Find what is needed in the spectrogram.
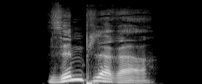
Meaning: inflection of simpel: 1. strong/mixed nominative masculine singular comparative degree 2. strong genitive/dative feminine singular comparative degree 3. strong genitive plural comparative degree
- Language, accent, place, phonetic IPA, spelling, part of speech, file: German, Germany, Berlin, [ˈzɪmpləʁɐ], simplerer, adjective, De-simplerer.ogg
